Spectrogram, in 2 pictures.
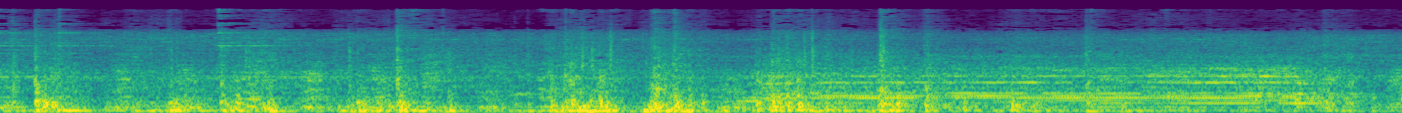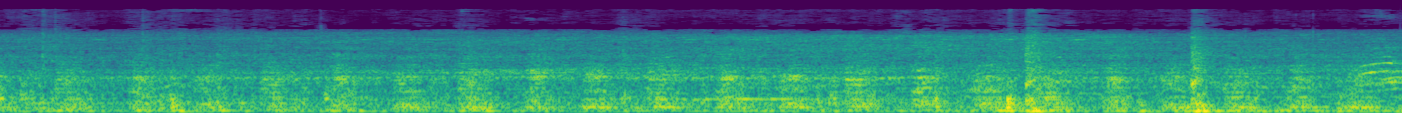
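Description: Train sound effects: a low rumble with scattered knocks, and a steady whistle held for nearly three seconds, starting about four seconds in.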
